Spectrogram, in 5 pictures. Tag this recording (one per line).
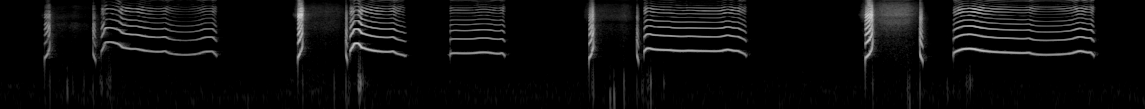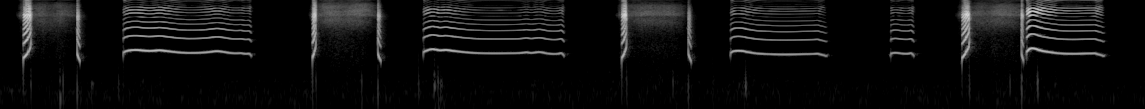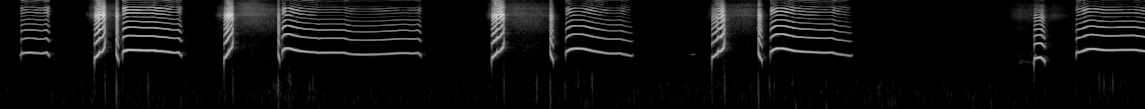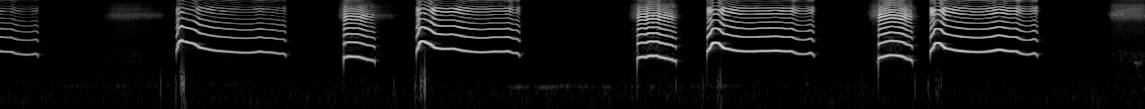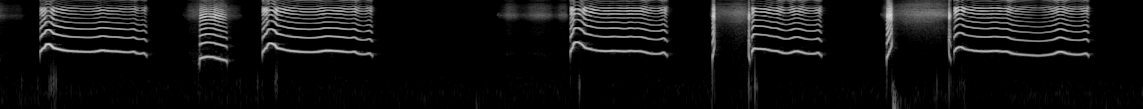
toy
cry
crying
